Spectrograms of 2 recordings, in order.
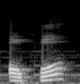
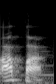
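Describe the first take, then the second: First: Both vowels are 'o' sounds. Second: Both vowels are open 'a' sounds. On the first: "huruf A tadi biasa diubah menjadi O" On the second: "dia tetap mempertahankan bunyi A"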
